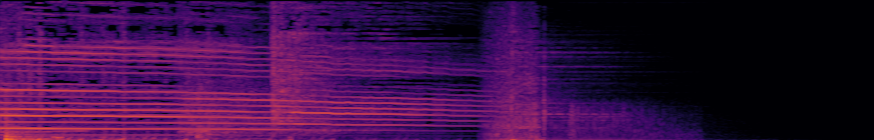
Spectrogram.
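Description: Comedic sound effect: a long brass-like note sliding slowly down in pitch. A low thump comes about two and a half seconds in, and the sound fades out about a second later.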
